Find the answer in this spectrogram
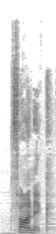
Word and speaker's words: chthonic: By the way, this is not pronounced how I thought it was. How do you think this is pronounced, this one here? Chthonic, right? Like, it looks like Chthonic? Yeah. Chthonic. That's how you pronounce it. Chthonic. Yep. Chthonic. There's no CH.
